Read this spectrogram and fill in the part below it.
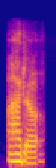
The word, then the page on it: IDA: Indian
